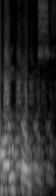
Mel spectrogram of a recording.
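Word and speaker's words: Mantoux: যেটাকে বলে মনক্স টেস্ট বানানটা হবে উচ্চারণ হবে মন্টক্স কিন্তু বানানটা হবে মেন্টক্স এর আরেকটা নাম আছে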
